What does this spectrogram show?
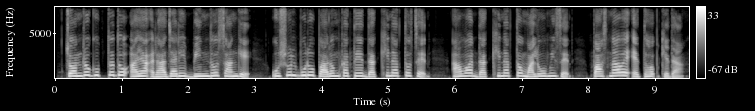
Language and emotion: Santali, neutral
